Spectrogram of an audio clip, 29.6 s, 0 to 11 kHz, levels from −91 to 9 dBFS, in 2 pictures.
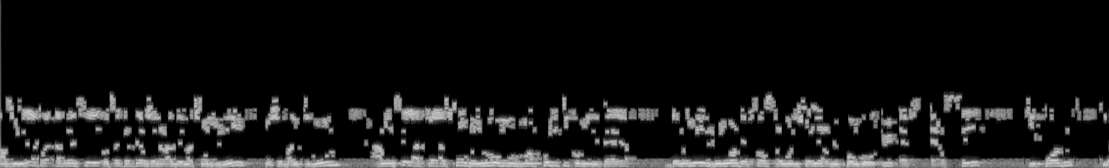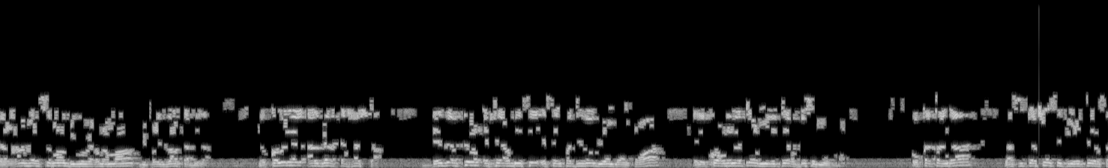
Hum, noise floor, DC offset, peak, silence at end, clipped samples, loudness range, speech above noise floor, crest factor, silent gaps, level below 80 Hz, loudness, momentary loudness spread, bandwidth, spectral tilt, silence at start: none; -39 dBFS; under 0.1%; 0 dBFS; 0 s; under 0.1%; 3 LU; 24 dB; 16 dB; none; -54 dBFS; -14 LUFS; 11 LU; 5 kHz; -10 dB/octave; 0 s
